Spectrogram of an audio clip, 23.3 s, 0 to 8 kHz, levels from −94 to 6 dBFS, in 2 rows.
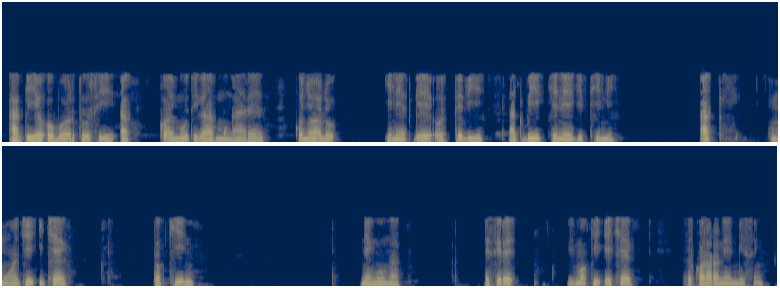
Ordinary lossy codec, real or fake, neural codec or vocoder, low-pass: AAC, 16 kbps; fake; vocoder, 22.05 kHz, 80 mel bands, WaveNeXt; 7.2 kHz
